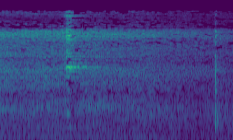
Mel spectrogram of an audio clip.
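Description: Street background noise, steady, with one short sharp sound about two-thirds of a second in.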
